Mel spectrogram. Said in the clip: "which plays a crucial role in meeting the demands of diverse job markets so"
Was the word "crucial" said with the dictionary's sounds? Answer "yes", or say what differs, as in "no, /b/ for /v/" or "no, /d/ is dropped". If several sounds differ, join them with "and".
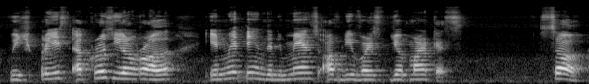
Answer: no, /s/ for /ʃ/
